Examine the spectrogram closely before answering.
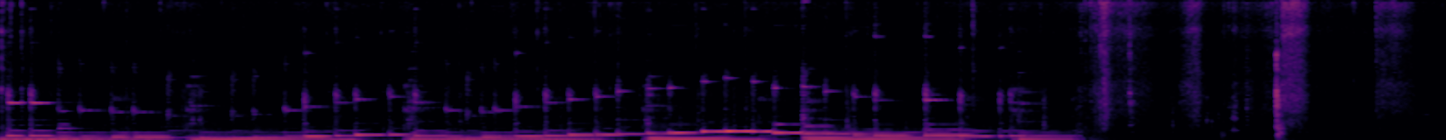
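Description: Digital piano playing a jazz piece: held chords over a low sustained bass note with a melody stepping up and down, stopping about eight seconds in. After it stops, faint handling sounds and one short clink, as the glass of iced drink is picked up.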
